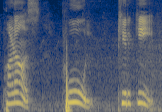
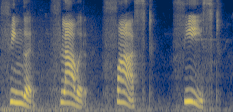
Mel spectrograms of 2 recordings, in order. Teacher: मराठीमध्ये फ चा उच्चार जो आहे ना तो दोन्ही ओठांचा वापर करून केला जातो · पण इंग्लिशमध्ये फचा वापर जो आहे, फ हे जे आहे ते फ आहे. बायलेबियल, ओठ आणि दात याचा वापर करून केला जातो. फिंगर, फ्लावर, फास्ट, फीस्ट, या पद्धतीने फूट असे उच्चार केले जातात.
